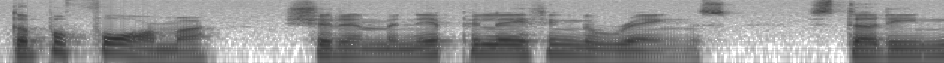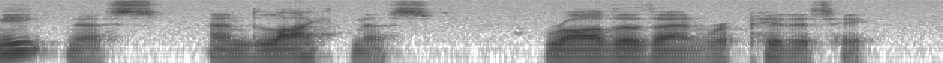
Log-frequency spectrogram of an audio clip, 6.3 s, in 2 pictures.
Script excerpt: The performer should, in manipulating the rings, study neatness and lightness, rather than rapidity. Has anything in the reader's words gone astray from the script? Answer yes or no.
no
